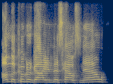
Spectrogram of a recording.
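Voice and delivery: high, loud mock proclamation to the whole house; loud declaration. Father imitating his son announcing he cooked, loud declaration. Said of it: "he declares loudly to the house".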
